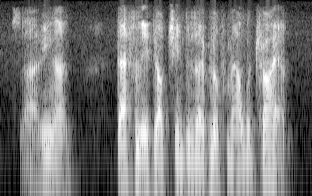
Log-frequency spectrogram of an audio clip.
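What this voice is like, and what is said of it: Distinctive accented English speech. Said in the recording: “his wonderful accent”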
